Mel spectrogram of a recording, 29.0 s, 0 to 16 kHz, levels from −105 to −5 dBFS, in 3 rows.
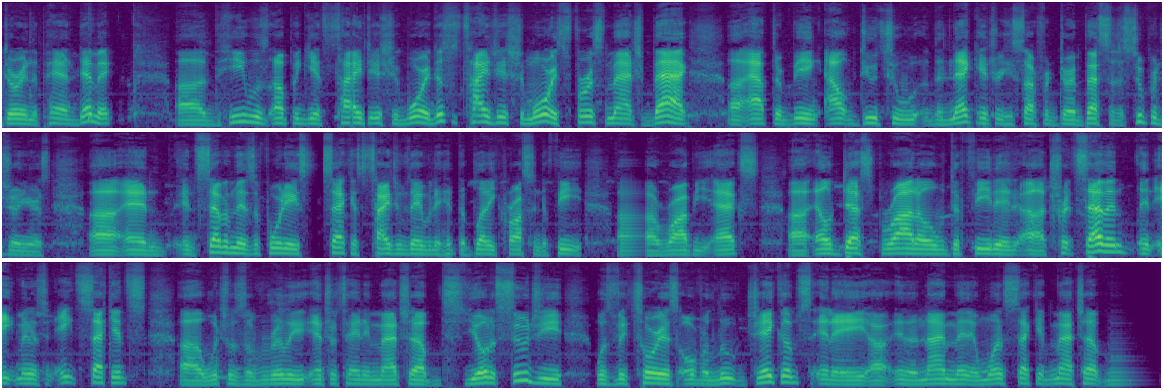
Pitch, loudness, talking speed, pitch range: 135 Hz, -33 LUFS, 190 wpm, 120-150 Hz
